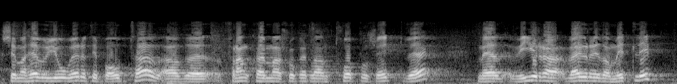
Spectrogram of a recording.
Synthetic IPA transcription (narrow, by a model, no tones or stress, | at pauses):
sɛmaðɦɛvʏɾjuwvɛːɾɪðt̪ʰɪlpoːwt̪ʰaðaðfɾamkʰvaːjmasɔkʰat̪laðant̪ʰvɔːpʰlusejt̪vɛːk | mɛðviːɾavɛɣɾɪðawmɪt̪lɪ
